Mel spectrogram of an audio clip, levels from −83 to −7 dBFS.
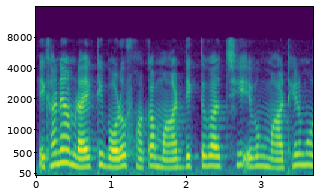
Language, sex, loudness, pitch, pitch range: Bengali, female, -15 LUFS, 210 Hz, 185-230 Hz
